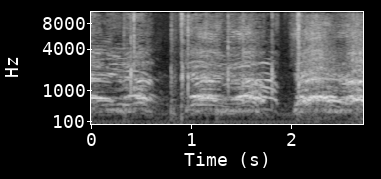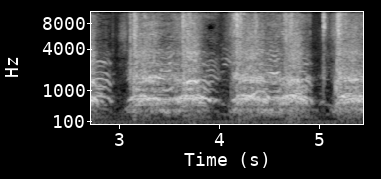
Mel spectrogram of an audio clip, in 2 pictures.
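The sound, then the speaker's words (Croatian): A crowd of migrants at the Hungarian border fence chants the protest slogan "Shame on you, Europe" in loud unison, repeating the same phrase in a steady rhythm with brief gaps between. “Usledili su aplauz i skandiranje iste poruke.”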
